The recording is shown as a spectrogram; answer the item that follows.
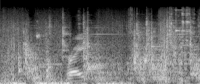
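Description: Metal clanking and rattling as a Roadmaster Stowmaster tow bar's coupler is lifted by hand off the motorhome's hitch, freed once its spring-loaded latch is pulled back, with a man's voice over it.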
